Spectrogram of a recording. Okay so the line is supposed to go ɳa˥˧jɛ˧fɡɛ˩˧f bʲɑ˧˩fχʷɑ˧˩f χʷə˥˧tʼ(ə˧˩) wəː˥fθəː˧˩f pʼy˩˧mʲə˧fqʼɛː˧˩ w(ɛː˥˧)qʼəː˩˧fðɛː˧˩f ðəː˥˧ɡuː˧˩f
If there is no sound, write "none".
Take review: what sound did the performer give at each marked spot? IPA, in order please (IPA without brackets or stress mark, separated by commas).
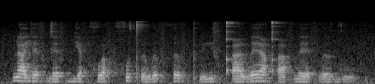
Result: ə˧˩, ɛː˥˧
